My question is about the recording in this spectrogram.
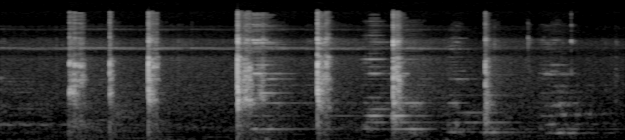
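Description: Chopsticks tapping and scraping against a small metal pan while chopped green onions are stirred in it: about seven sharp clicks at irregular intervals.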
